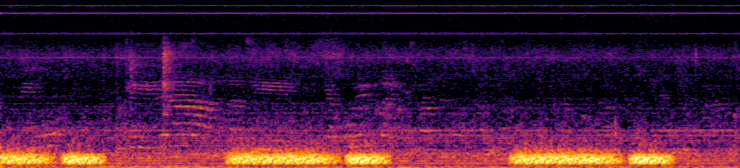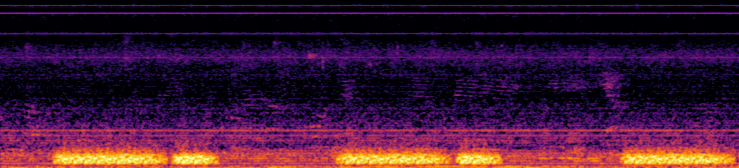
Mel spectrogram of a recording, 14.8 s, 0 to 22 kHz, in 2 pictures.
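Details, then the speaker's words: Soft, even, fine, low-pitched breath sounds at about 21 breaths a minute, contrasted with the harsher tracheal component: normal vesicular breathing. "lo ponemos de nuevo fíjense cómo un sonido más suave parejito fino"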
